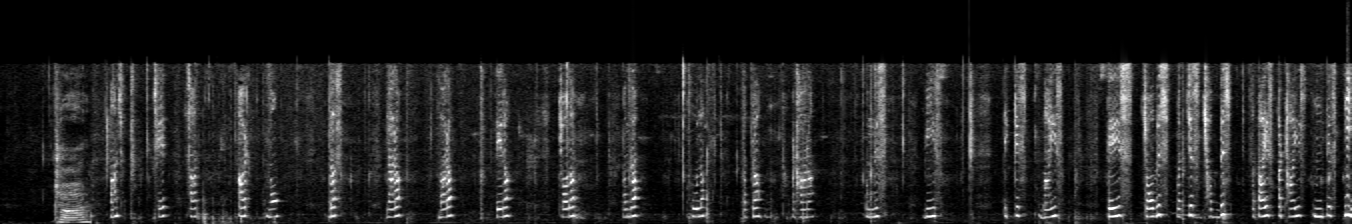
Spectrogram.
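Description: Crisp hollow snacks crack and tap as fingers handle them.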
